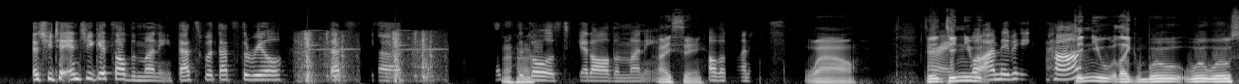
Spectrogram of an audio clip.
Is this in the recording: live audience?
no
